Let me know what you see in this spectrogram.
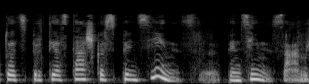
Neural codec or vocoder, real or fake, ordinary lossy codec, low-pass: none; real; MP3, 48 kbps; 10.8 kHz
